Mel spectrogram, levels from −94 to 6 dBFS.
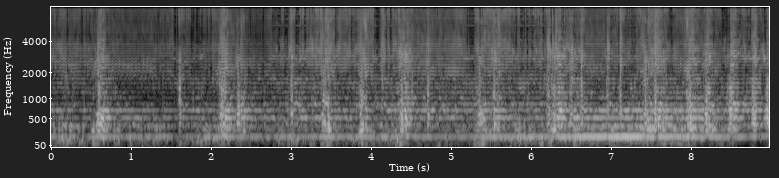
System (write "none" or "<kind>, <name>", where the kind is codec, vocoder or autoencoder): vocoder, BigVGAN v2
